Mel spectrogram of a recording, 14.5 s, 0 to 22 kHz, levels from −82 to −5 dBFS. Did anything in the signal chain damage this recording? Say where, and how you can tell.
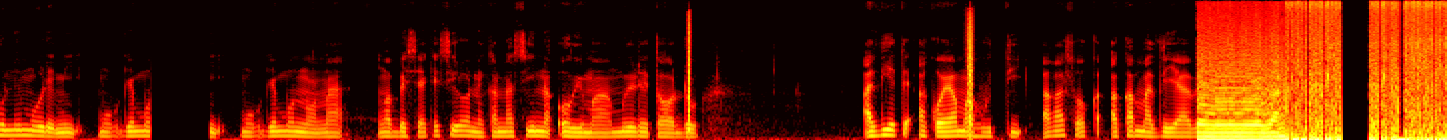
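Yes. The network stage broke twice with a stream reconnect. After "nĩ mũrĩmi mũgĩ", 1.51 to 2.93 s, the speech drops out for 0.59 s and resumes 0.84 s earlier before "na ng'ombe ciake cironekana". At 13.40 to 13.96 s a 0.27 s gap resumes 0.29 s back. The server resent buffered audio to a freshly started decoder.

The analogue radio link shows two wireless microphone noise hits: short bursts of static at 6.85 s, after "na ũgima wa mwĩrĩ", and at 9.62 s, after "athĩite akoya". Each lasts about 0.1 s. Multipath fading cancelled the FM signal briefly, letting receiver noise break through.

From 11.96 s to the end the speech is distorted, and the pauses fill with noise. That pattern points to a stuck bit, likely a broken data line or converter bit held at one value, offsetting about half the samples by a fixed amount.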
